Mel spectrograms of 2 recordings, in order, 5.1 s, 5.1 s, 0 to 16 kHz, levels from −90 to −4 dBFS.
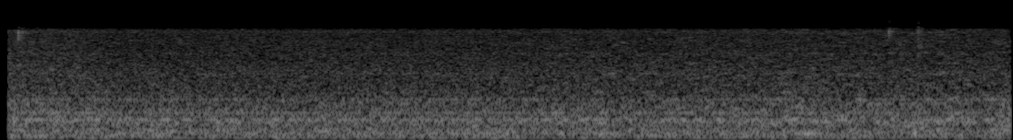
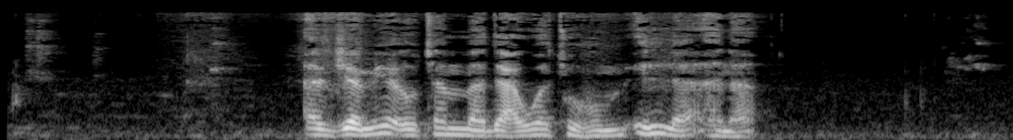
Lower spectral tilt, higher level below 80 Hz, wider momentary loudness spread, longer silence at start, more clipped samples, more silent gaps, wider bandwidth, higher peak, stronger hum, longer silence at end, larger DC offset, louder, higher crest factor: about the same, -4.5 dB/octave vs -5.5 dB/octave; second, -66 dBFS vs -58 dBFS; second, 1 LU vs 10 LU; second, 0.05 s vs 1.05 s; neither; neither; second, 9.4 kHz vs 11.5 kHz; second, -34 dBFS vs -6 dBFS; neither; second, 0 s vs 1.3 s; neither; second, -50 LUFS vs -24 LUFS; second, 14 dB vs 20 dB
